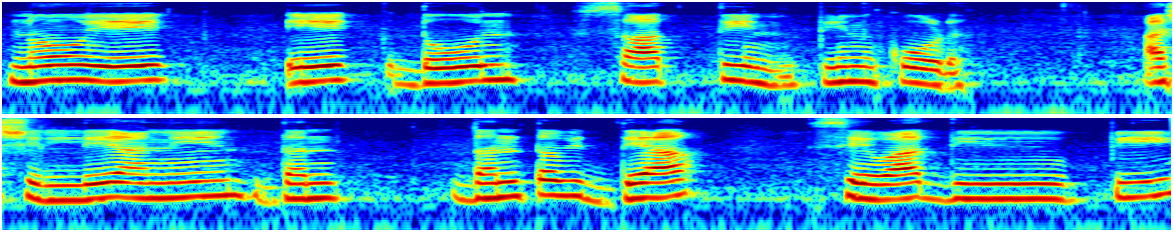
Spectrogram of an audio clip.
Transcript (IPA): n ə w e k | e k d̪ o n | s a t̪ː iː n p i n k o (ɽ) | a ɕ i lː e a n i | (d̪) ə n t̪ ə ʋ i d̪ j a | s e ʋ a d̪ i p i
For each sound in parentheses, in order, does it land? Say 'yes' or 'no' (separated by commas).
yes, yes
